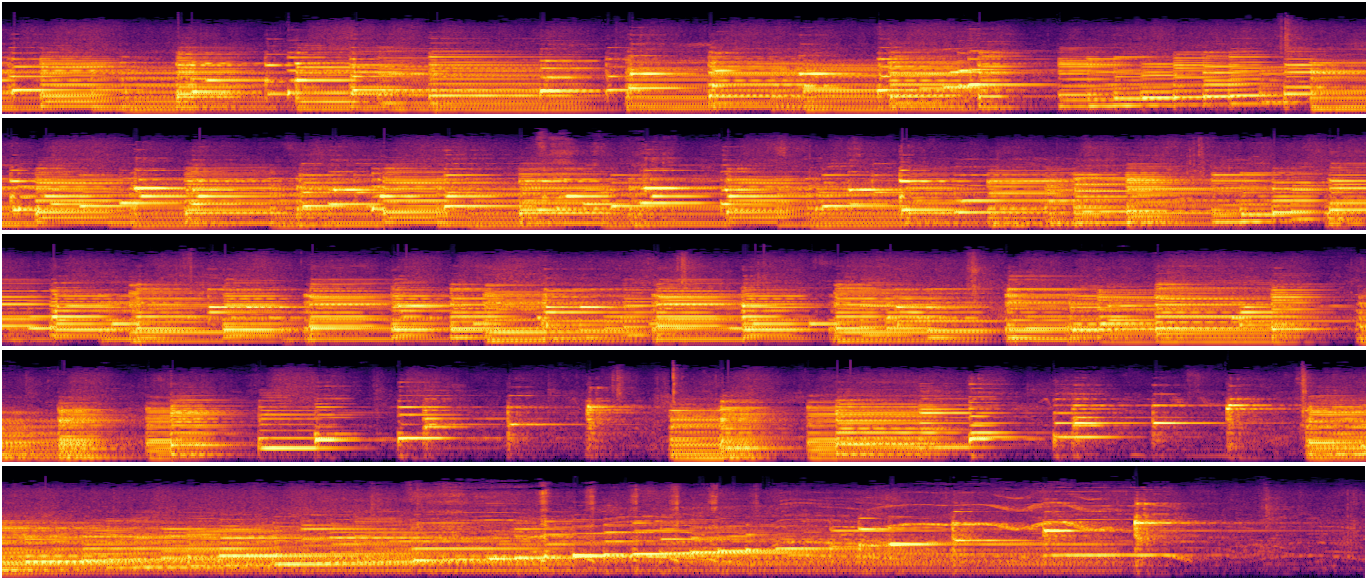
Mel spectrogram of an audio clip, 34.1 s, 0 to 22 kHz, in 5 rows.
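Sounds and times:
piano played four-hands: 0:00.0 - 0:33.7.

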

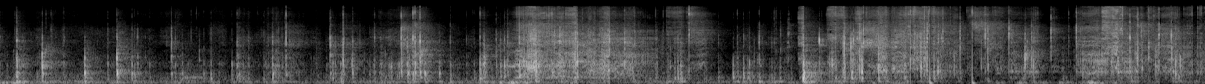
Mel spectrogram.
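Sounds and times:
plastic bottle crinkling: 0:00.0 - 0:12.0.

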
